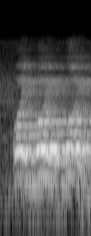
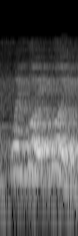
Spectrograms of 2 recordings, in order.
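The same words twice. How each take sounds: First: Put-on louder call of boy, boy, boy; a child yelling boy, boy, boy. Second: Said in the usual way. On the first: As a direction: call out to a parent across the room. Child calling his parent.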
